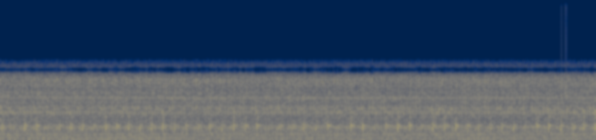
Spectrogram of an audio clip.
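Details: Ford Fusion at idle: a sharp, regular tick about three and a half times a second rides over the engine; engine knock, cause not identified.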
